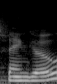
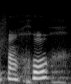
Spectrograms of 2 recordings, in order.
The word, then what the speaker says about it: Van Gogh: well here is you he's known as van Gogh I think I'm not sure if I pronounced it correctly but we say from Hawk vincent aho and if I was living in the south of the Netherlands I would say funk or so but I will I will just stick to my pronunciation and I hope that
